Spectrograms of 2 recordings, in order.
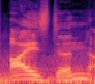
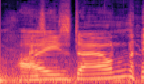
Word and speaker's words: Eisden: And it's Eisden, I think it might be pronounced. – Eisden.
